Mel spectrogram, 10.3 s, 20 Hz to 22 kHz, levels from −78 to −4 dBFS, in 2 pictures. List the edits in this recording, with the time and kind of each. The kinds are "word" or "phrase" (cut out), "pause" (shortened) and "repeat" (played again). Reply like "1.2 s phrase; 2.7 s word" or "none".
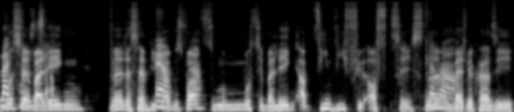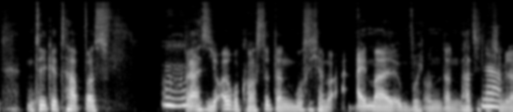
3.3 s word; 3.9 s word; 4.6 s word; 9.4 s word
